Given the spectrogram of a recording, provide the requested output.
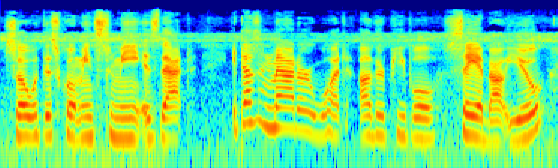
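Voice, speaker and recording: Raspy young woman vlogging casually. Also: medium pitch, a little fast, fairly bright tone, slight background noise. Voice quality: a bit raspy. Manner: chatty, loose, lots of "like" fillers. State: slightly sick, sore throat, stuffy nose. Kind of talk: casual vlog voiceover and to-camera talk. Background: music.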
